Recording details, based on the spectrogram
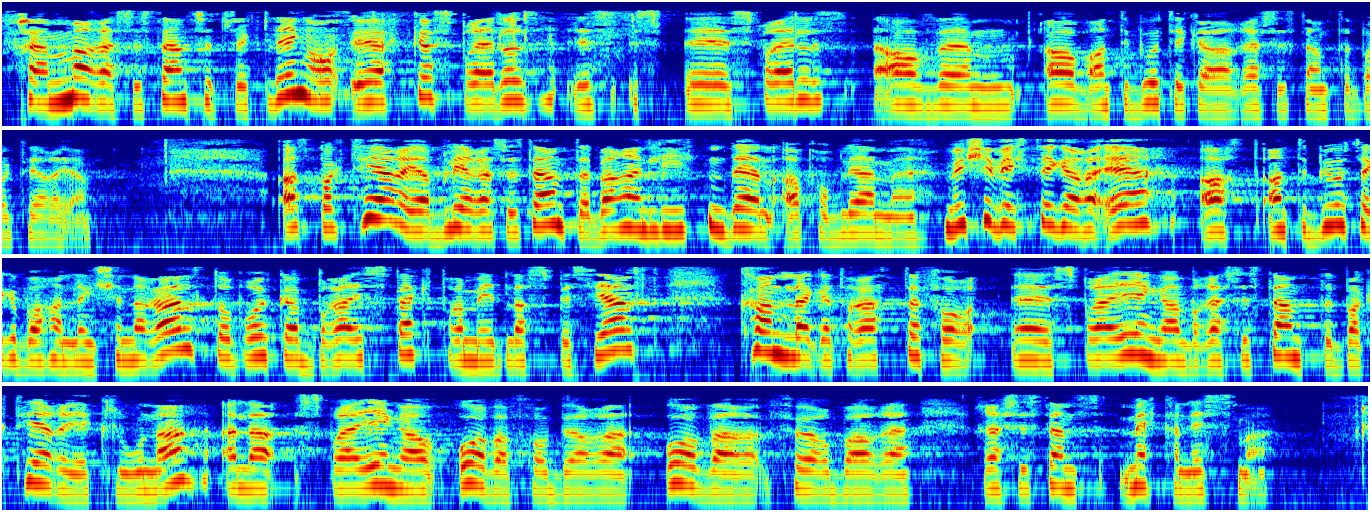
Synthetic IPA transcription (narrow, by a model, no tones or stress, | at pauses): fʁɛmːəʁɛsɪst̪ɛnsʉːt̪ʰʋɪklɪŋɔʔøːkə | spʁɛd̪l̩sɑʋʔɑʋɑnt̪ɪbɪuːt̪ɪkəʁɛsɪst̪ɛnt̪əbɑk̚t̪ʰeːɾɪ̰ə̰ | ʔɑt̪̚bɑkt̪ʰeːʁɪəbliːɾːɛsɪst̪ɛnt̪əbæːʁəɛnliːt̪n̩d̪eːlɑ̰ʋpʰʁʊbleːməmʏçəʋɪkt̪ɪɡəʁəʔɛʔɑt̪ʰɑ̰nt̪ɪbɪuːt̪ɪkəbəɦɑnd̪ɪŋʃɛnəɾɛlt̪obɾʉːkəɾbʁæɪspɛkt̪ʁəmɪd̪ləspɛsɪɛlt̪ | kʰɑnlɛɡːət̪ʰɪlʁɛt̪ːəfɔɾspɾæɪɪŋɑʋɾɛsɪst̪ɛnt̪əbɑkt̪ʰeːɾɪəkʰluːnəʔɛlːəɾspɾæɪɪŋɑʋoʋə | oːʋəɾføːɾbɑːʁəɾɛsɪst̪ɛnsmɛkɑnɪsmə̰ɾ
